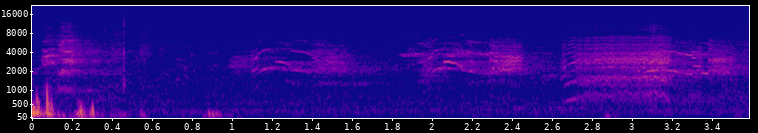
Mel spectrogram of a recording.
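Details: Yellow-tailed black cockatoos in Tasmania, Australia, give three drawn-out, wailing calls in quick succession, each about half a second long, after a few low thumps at the start.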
